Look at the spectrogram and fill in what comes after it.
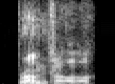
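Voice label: "rondel", British English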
